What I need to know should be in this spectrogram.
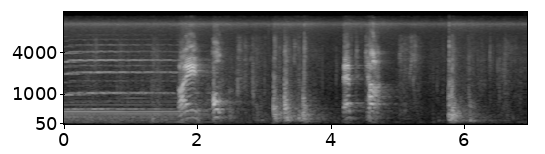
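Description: Boys' boots tramp across a hard floor.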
